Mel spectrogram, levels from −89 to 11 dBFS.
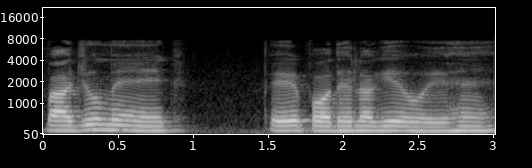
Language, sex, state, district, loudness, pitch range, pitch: Hindi, male, Madhya Pradesh, Bhopal, -15 LUFS, 140-150 Hz, 140 Hz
